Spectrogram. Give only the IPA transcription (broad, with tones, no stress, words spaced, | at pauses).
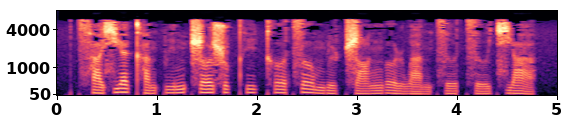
t͡sʰä˨˩ɕjɛ˥˩kʰa˩npi˧˥n ʈ͡ʂɤ˥ʂu˨t̪ʰi˥˧kʰɤ˥˧ t͡sɤ˥˩my˨˩ ʈ͡ʂɑ˧˥ŋɤ˥˩ ɻwa˨˩nt͡sɹ̩˧˥t͡sɹ̩˧˥ t͡ɕjä˥˩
